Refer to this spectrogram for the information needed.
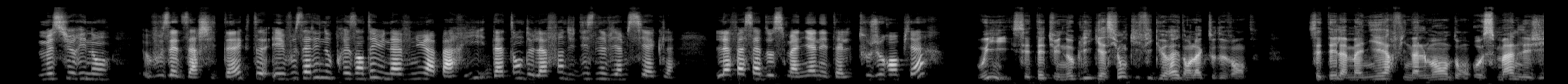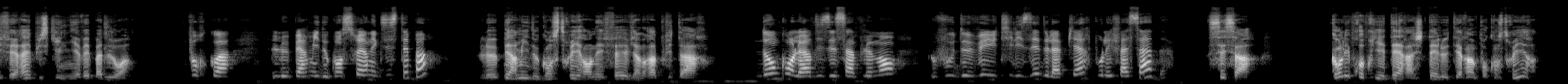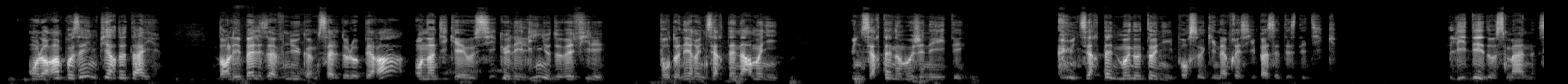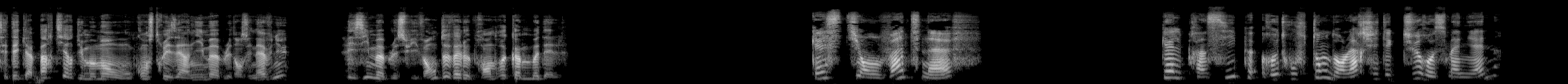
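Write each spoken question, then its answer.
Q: Quel principe retrouve-t-on dans l'architecture haussmannienne ?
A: L'homogénéité : les immeubles suivants prennent le premier comme modèle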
